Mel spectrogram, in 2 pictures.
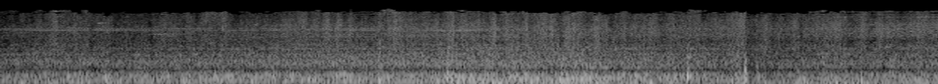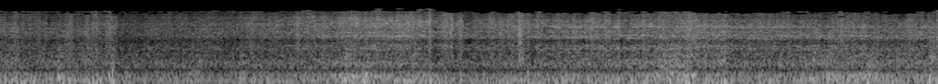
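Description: Running noise of a moving train heard from on board: a steady low rolling noise with no pauses.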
